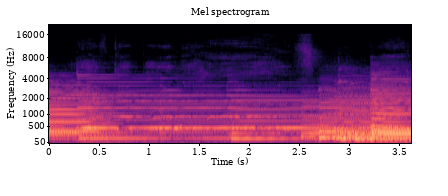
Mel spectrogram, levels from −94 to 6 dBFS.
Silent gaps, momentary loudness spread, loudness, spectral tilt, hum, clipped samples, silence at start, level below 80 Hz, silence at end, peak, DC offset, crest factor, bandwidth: none; 13 LU; -22 LUFS; -10 dB/octave; none; under 0.1%; 0 s; -54 dBFS; 0 s; -2 dBFS; under 0.1%; 18 dB; 6.6 kHz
